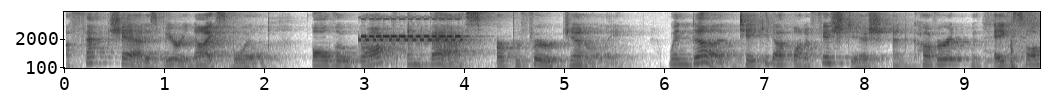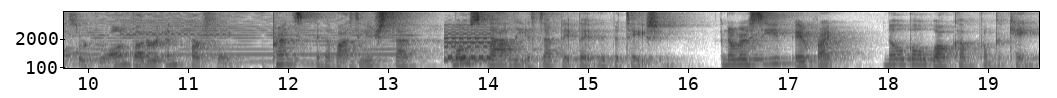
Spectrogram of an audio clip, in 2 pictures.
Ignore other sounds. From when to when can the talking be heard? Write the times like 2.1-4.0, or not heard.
0.0-19.4.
